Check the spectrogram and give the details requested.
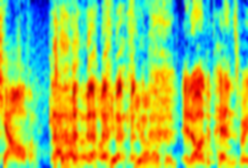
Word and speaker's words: Cavan: I can never know how to pronounce it. Cavan. It's Cavan.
